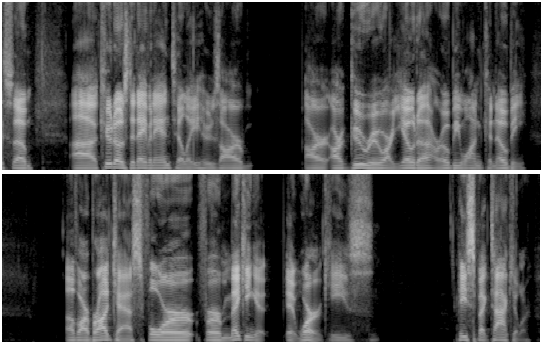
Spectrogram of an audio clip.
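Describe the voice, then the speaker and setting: A man's voice: medium pitch, bright, forceful tone, dry recording, studio quality. A man hosting a sports radio show, talking casually with many fillers and restarts, his voice still recovering from a cold. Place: radio studio.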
